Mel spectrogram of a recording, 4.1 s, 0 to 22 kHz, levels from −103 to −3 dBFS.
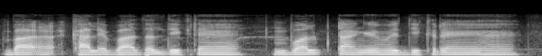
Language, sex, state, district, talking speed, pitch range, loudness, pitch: Hindi, male, Jharkhand, Garhwa, 175 wpm, 130-140 Hz, -17 LUFS, 135 Hz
